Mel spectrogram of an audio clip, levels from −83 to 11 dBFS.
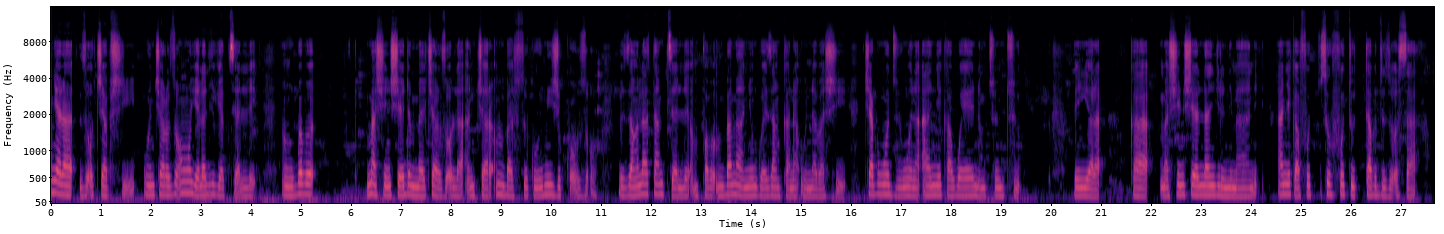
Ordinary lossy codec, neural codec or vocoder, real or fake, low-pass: Opus, 64 kbps; none; real; 14.4 kHz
